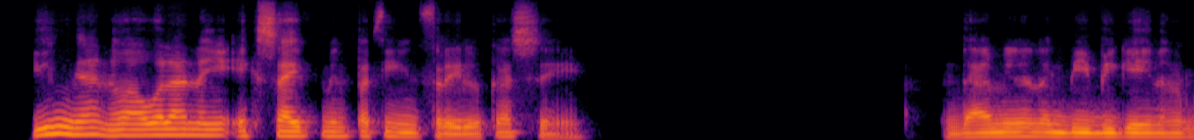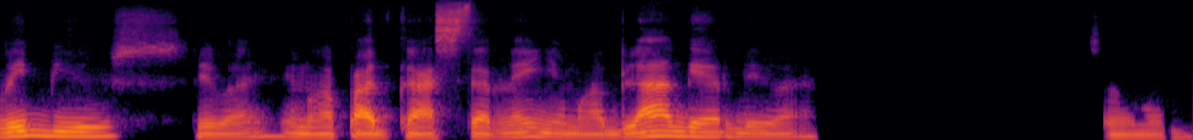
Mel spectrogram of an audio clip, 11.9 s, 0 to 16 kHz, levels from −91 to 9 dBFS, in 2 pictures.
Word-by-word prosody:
yun 175 +3 +5
nga 170 - +3
nawawala 155 +1 +3
na 150 - +1
yung 145 - -9
excitement 125 -1 +1
pati 120 -1 -3
yung 110 - +1
thrill 90 0 +1
kasi 110 +3 -6 1.8
Ang 90 - -5
dami 105 +3 +3
ng 115 - +1
nagbibigay 105 -1 +3
ng 105 0 -1
reviews, 120 +1 -1
'di 90 - -3
ba? 90 +4 -5
Yung 95 -4 -4
mga 90 - -3
podcaster 90 +1 -1
na 100 - -5
yun 100 -4 -4
yung 90 - -5
mga 85 - -5
blogger, 120 +4 +2
'di 100 -3 -5
ba? 90 +5 -9 1.4
So. 85 -1 -7
110 Hz, 145 wpm, -23 LUFS, 90-125 Hz, 1.8 s, yun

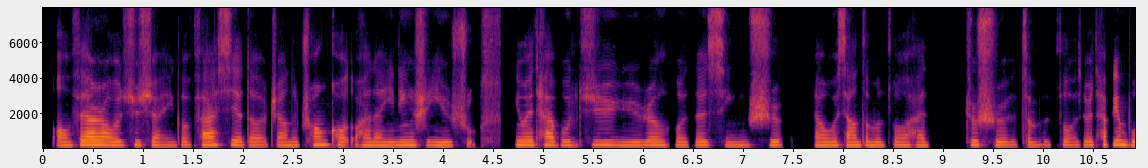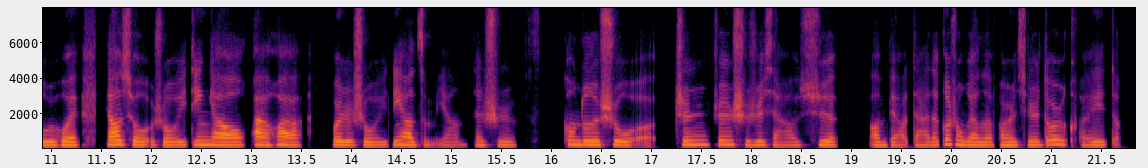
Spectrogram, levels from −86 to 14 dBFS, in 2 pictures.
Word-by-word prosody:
呃， 215 -1 +1
非 225 +3 +2
要 235 0 +9
让 230 -1 +6
我 215 - +2
去 220 +2 -4
选 215 -4 -2
一 195 - -7
个 210 +1 -4
发 220 +1 +3
泄 230 -1 -1
的 205 -1 -4
这 220 - -5
样 210 - 0
的 200 0 -2
窗 235 +2 0
口 210 -1 -1
的 - - -8
话， 205 +1 -1
那 210 0 0
一 200 0 0
定 220 +2 +1
是 215 -1 -4
艺 200 -1 0
术。 210 - -9 0.4
因 225 - +2
为 225 - +4
它 225 0 +2
不 225 0 -2
拘 225 +1 -3
于 205 0 -1
任 220 0 0
何 205 -2 -3
的 215 0 0
形 205 -2 -5
式， 220 -1 -1 0.3
那 210 -1 +1
我 205 +1 0
想 205 -1 0
怎 215 - -2
么 200 0 0
做， 200 0 -3
还 195 0 -3 0.4
就 230 0 -1
是 205 -2 -2
怎 195 - -5
么 200 +3 -7
做。 210 -1 -5
就 215 0 -4
是 - - 0
它 235 +3 -2
并 240 0 +3
不 210 -1 +3
会 210 -1 +4 0.3
要 235 +1 +8
求 235 -4 +2
我 210 - -2
说， 205 0 0
我 205 - +1
一 205 - +1
定 230 +1 +2
要 215 -1 +5
画 225 -2 +5
画， 225 -3 +3 0.3
或 225 - +4
者 215 +1 +3
是 210 0 -2
我 200 -1 +1
一 195 - -4
定 220 +3 -1
要 220 -2 +5
怎 205 -1 -7
么 - - -13
样， 200 +2 -10
但 215 -2 -3
是 205 -1 -3 0.4
更 240 -2 +2
多 230 0 +4
的 230 - +5
是 230 - +1
我 210 -1 0 0.2
真 240 +1 +1
真 240 0 0
实 225 -2 -1
是 220 +1 +1
想 205 -2 -6
要 200 +1 -6
去， 215 0 0 0.3
呃， 205 - 0
表 195 0 -3
达 195 0 -5
的 215 - -1
各 270 +3 +2
种 245 -4 +2
各 215 - +2
样 205 -1 +3
的 200 - 0
方 205 +1 0
式， 205 - +1
其 205 - -11
实 215 0 +1
都 245 +4 +2
是 250 - +2
可 205 -4 -7
以 210 0 +1
的。 - - -13
215 Hz, 290 characters per minute, -20 LUFS, 205-225 Hz, 0.4 s, 要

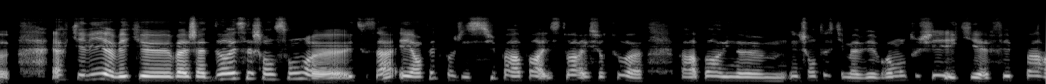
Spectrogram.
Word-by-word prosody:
Heu, - - -1 0.5
R - - -1
Kelly 465 +3 +2
avec 380 -3 +5
heu, 185 -1 +7
bah, 185 -1 +8
j'adorais 235 +9 +4
ses 270 +1 -3
chansons, 255 +2 -2
heu, - - +3
et - - -3
tout 390 +3 -17
ça. - - +1
Et 195 - +3
en 180 - +1
fait, 275 - -12
quand 445 - -12
j'ai 345 - -11
su 335 -3 -5
par 225 -6 -6
rapport 195 +1 0
à - - +3
l'histoire, 225 0 -4
et - - -2
que 180 - -10
surtout, 180 +4 -11
heu, 160 -4 0 0.4
par 170 - -5
rapport 195 0 -2
à - - -3
une, 180 0 -2
hem 165 -2 -3
une 385 0 -7
chanteuse 195 - -9
qui - - -16
m'avait 160 0 -4
vraiment 175 +5 -6
touchée 405 +1 -7 0.2
et - - -3
qui 335 +2 -6
avait 460 0 -2
fait 390 -2 -7
part, 200 -1 -3
205 Hz, 245 wpm, -20 LUFS, -, 0.5 s, bah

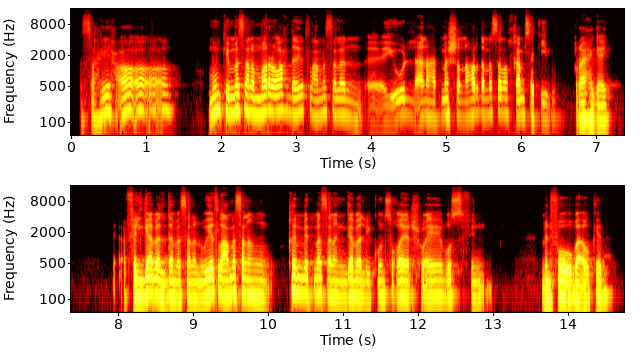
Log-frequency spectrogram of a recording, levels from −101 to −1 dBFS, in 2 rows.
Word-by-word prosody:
صحيح، 130 +7 -6
آه - - -10
آه 180 +2 0
آه - - -6
آه، 175 -1 -12 0.5
ممكن 165 +2 -1
مثلًا 170 0 +1
مرّة 165 +3 +4
واحدة 170 -3 +1
يطلع 155 -3 -5
مثلًا 145 -4 -7
آآ - - -12
يقول 145 - -7
أنا 130 0 -3
هاتمشى 135 +4 -3
النهارده 130 +3 0
مثلًا 150 0 -3
5 135 -2 -2
كيلو 120 0 -15 0.3
رايح 120 +1 +1
جاي، 110 -1 -4 0.8
أ - - -11
في 120 - +2
الجبل 120 -1 +5
ده 115 - +3
مثلًا 110 -1 -2
ويطلع 130 +1 +5
مثلًا 125 -4 -1 0.2
قمة 135 -4 +3
مثلًا 115 -4 -1
جبل 120 -3 +3
يكون 110 +2 -6
صغيّر 115 -1 +1
شويّة 115 0 -1
يبُص 115 0 -4
في - - -11
إن 105 +5 -8 0.8
من 110 - +1
فوقه 105 0 +5
بقى - - +5
وكده. 105 +4 -3
130 Hz, 165 wpm, -24 LUFS, 115-150 Hz, 0.8 s, الجبل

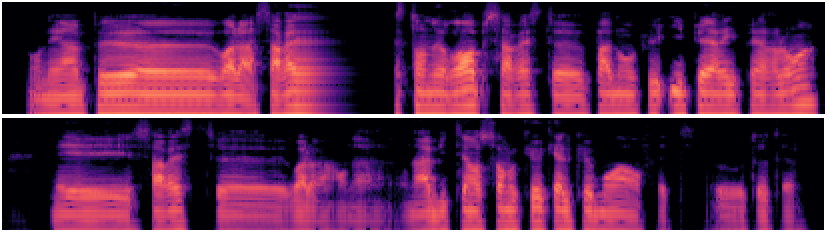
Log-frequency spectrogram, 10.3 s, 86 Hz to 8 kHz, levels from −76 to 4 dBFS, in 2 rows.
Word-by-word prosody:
on 85 +1 -8
est 85 - -2
un 90 -1 0
peu, 100 +5 -3
heu, 100 -2 +5
voilà, 95 -3 +3
ça 80 - +2
reste 110 0 +1 0.5
en 105 - +2
Europe, 110 +4 +6
ça 95 - 0
reste, 100 -1 -4
heu, 90 -1 0
pas 100 +4 0
non 100 -1 -3
plus 105 +2 -6
hyper 105 -1 +2
hyper 100 0 -3
loin, 130 +6 0 0.3
mais 85 0 -3
ça 90 +2 0
reste, 95 +1 -5
heu, 80 -2 -5
voilà, 75 - -4
on 75 - -14
a 70 -1 -16
on 80 - -18
a 85 - -1
habité 90 +3 -3
ensemble 95 +1 -1
que 110 +2 -2
quelques 100 -2 -2
mois, 90 -1 -1
en 80 - -5
fait, - - -20
au 75 -1 -10
total. 75 +2 -12
95 Hz, 215 wpm, -23 LUFS, 85-105 Hz, 0.5 s, Europe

